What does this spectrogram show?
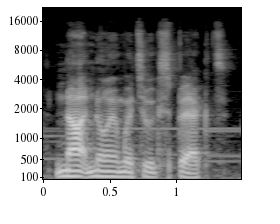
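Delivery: usual speaking voice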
